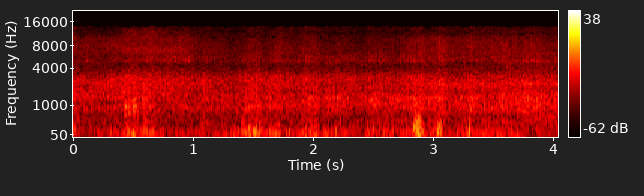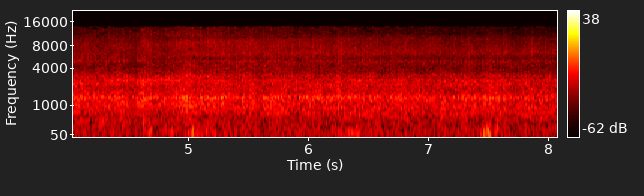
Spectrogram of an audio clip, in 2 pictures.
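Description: A vehicle engine running steadily beside a road, with a few short knocks in the first half, the sharpest about three seconds in.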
